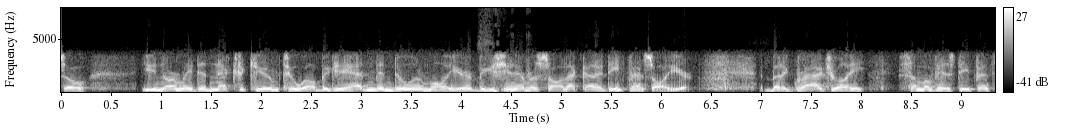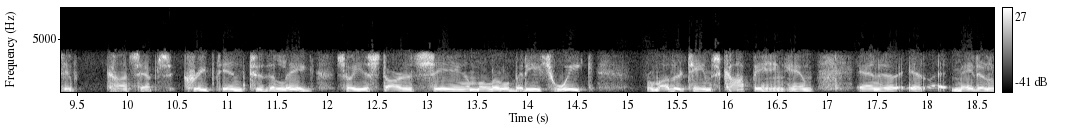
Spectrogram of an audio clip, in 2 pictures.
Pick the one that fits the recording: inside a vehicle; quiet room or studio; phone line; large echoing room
phone line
